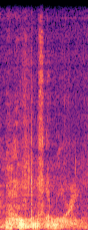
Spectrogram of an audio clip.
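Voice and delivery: breathy whisper of scripture. Acted. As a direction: hush it like a secret.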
